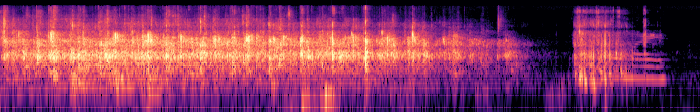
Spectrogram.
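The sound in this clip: An audience applauds to welcome a speaker at a church gathering in Garden City. The clapping is steady and sustained for about five seconds, then stops abruptly, and a brief sound follows.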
